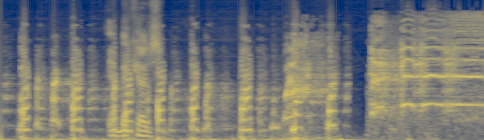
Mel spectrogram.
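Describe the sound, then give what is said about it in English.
Chickens cluck in quick, choppy bursts, then a rooster lets out a loud, sustained crow that holds strongly until the end. “How would you feel if the people living next door to you decided they wanted to have chickens?”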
